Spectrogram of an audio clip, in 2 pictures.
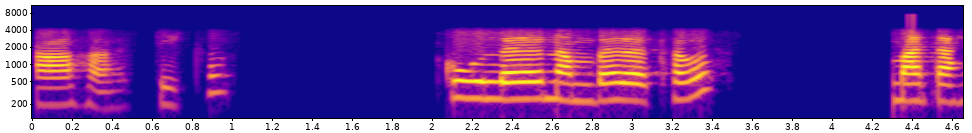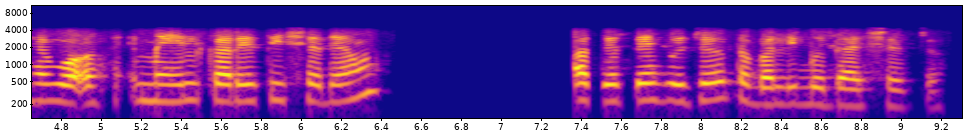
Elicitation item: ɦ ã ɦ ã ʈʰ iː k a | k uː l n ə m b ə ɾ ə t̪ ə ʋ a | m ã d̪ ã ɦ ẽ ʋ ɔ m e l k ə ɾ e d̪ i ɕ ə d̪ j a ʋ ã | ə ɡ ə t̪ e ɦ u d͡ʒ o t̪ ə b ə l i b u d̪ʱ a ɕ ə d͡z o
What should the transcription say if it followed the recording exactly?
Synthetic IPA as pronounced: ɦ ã ɦ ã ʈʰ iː k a | k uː l n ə m b ə ɾ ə t̪ʰ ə ʋ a | m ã t̪ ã ɦ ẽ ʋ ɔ m e l k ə ɾ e t̪ i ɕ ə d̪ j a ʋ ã | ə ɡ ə t̪ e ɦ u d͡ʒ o t̪ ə b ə l i b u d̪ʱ a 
